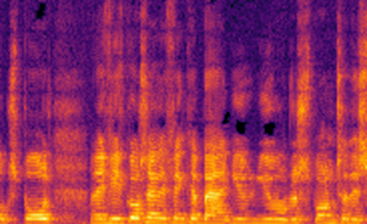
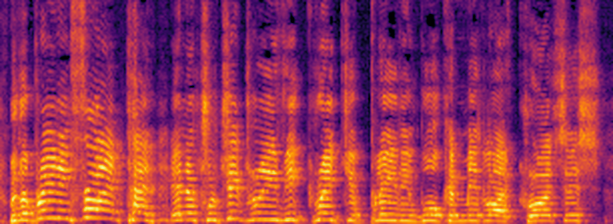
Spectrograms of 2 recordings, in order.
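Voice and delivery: mock outburst; 7 semitones higher than usual. Comic threatening the pundit as a punchline, mock outburst. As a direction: erupt high into a hammed-up insult.

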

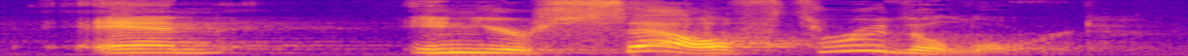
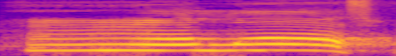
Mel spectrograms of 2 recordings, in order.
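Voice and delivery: put-on whiny kid; 8 semitones higher, 4 dB louder, slower than usual. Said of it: "kids are like".

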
